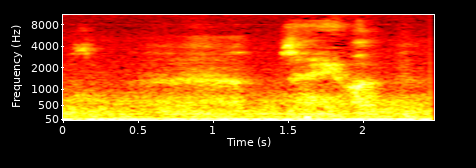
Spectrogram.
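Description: Near silence: room tone with a low hum and a faint, breathy whisper from the man in the middle of the pause.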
